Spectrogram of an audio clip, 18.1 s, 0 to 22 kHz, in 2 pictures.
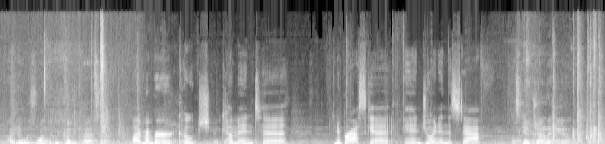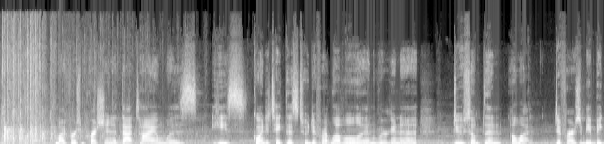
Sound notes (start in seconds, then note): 7.8 people clapping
